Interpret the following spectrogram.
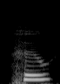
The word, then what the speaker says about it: who: Wh usually says W, but it can also say H in words like who, whose, whole, whom, and whomever.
